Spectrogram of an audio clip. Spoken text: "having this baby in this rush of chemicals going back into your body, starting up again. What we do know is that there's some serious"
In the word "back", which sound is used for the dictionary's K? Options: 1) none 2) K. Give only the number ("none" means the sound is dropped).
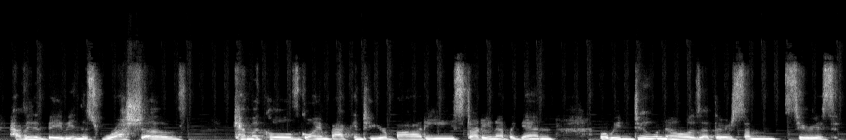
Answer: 2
